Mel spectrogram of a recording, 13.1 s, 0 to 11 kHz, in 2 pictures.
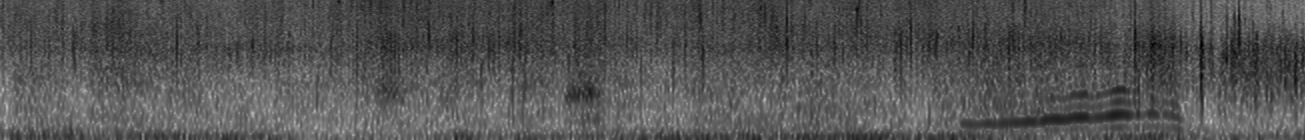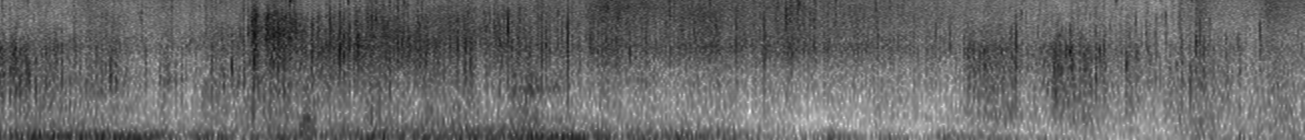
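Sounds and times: feet running on gravel: 0.0s - 13.0s
stones crunching and scattering: 0.0s - 13.0s
wind rumble on microphone: 0.0s - 13.0s
person whooping: 4.7s - 6.0s.

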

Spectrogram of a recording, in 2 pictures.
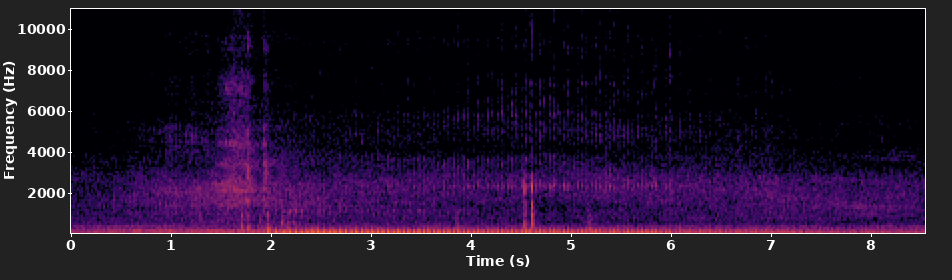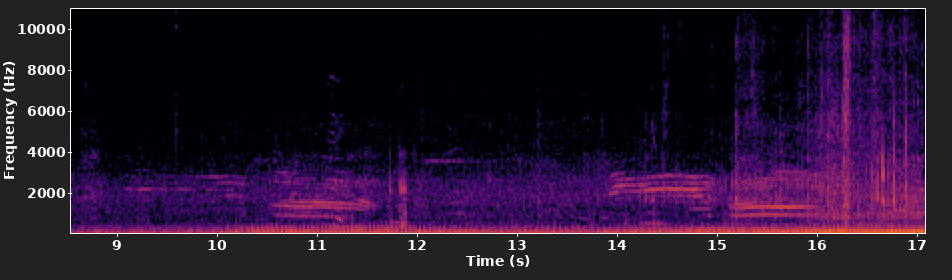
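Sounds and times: vehicle engine passing by: 0.6s - 7.0s, 10.1s - 17.0s.

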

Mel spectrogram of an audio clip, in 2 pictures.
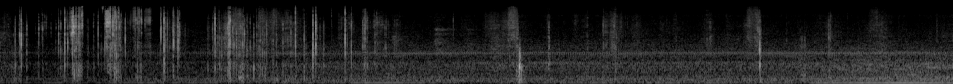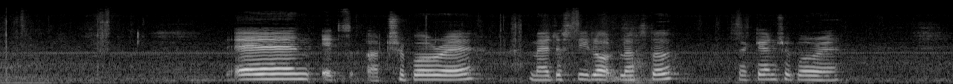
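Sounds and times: foil pack tearing and crinkling: 0.0s - 4.0s.

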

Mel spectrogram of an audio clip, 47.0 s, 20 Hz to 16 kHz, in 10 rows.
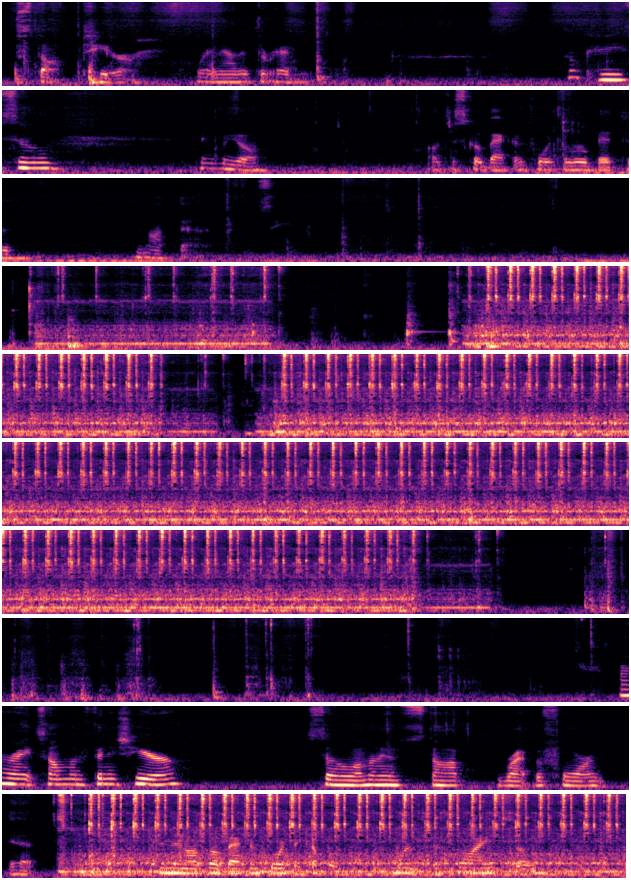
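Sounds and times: electric sewing machine stitching: 14.3s - 16.3s, 17.5s - 32.0s, 42.7s - 47.0s.

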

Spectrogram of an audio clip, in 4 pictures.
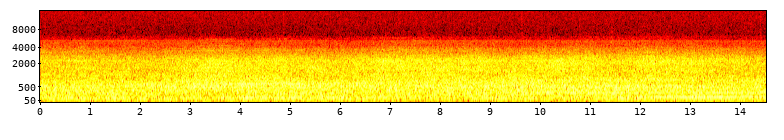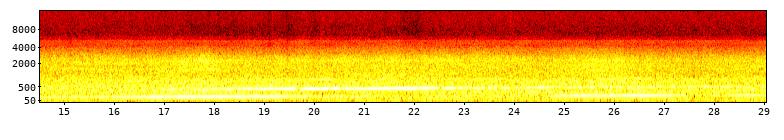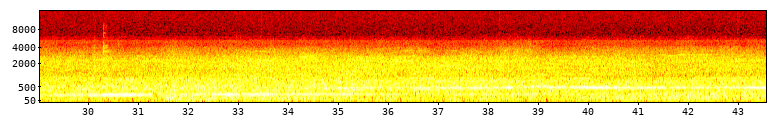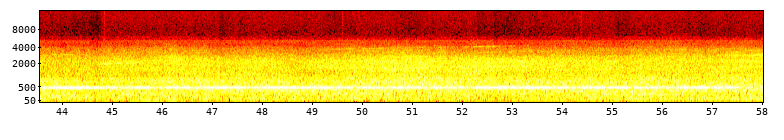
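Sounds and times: jet engines rushing and whining: 0.0s - 58.0s.

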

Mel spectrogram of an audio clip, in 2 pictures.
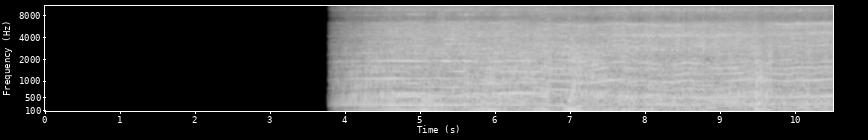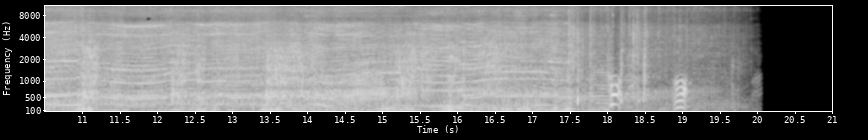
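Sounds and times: model helicopter engine and rotor: 3.8s - 18.0s.

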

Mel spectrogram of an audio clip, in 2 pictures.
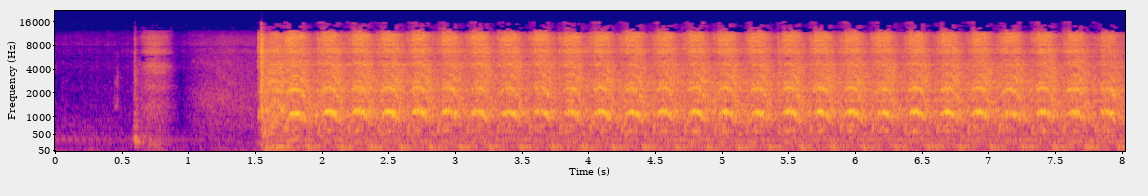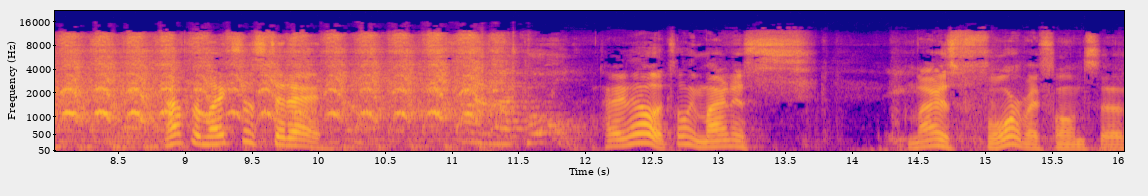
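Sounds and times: diesel engine cranking: 1.5s - 11.6s.

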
